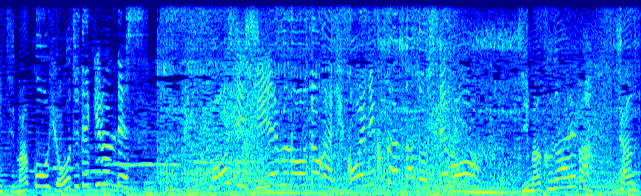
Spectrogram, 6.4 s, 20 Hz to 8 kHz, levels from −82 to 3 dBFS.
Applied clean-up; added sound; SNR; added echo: none; none; none; none.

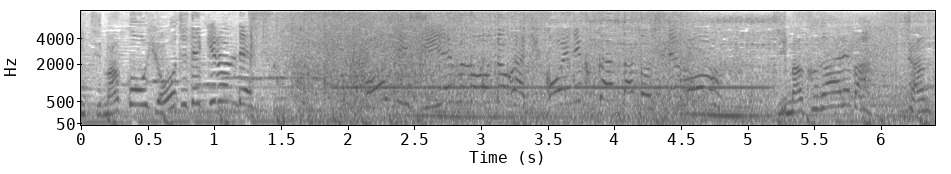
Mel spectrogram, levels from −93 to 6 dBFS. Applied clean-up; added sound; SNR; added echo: none; Wind instrument, woodwind instrument + Bathtub (filling or washing) / Splash, splatter; 6 dB; none.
